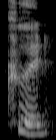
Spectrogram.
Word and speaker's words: could: The L is silent. The D sound is going to It's very important. Good, wood. This is often said wood. It's wood. Wood, stood, should, could, would, which is pronounced just like this word, would, would.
